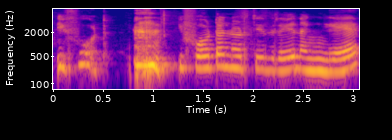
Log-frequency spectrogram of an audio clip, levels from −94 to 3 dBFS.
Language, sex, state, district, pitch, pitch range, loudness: Kannada, female, Karnataka, Chamarajanagar, 250 Hz, 235-275 Hz, -18 LUFS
